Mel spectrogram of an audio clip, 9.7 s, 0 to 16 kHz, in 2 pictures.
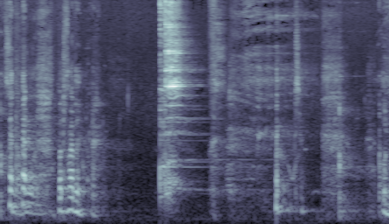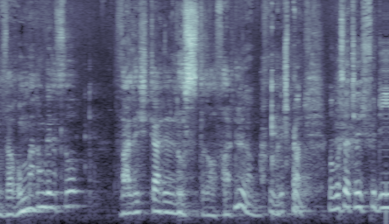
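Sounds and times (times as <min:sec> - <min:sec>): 
speech: 0:00.1 - 0:01.4, 0:05.0 - 0:09.7
glasses clinking in a toast: 0:02.0 - 0:04.0
laughter: 0:02.7 - 0:04.1.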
